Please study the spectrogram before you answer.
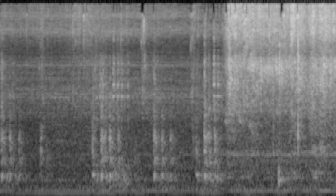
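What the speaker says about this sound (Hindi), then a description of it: "चिकन मेरा अच्छी तरह भुन गया है" Chicken frying in ghee in a pot for haleem, a close, loud sizzle with bursts of stirring and scraping, the crackle swelling stronger toward the end.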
